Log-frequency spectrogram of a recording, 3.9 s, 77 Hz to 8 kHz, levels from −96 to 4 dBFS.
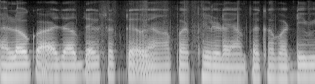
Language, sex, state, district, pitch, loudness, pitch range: Hindi, male, Chandigarh, Chandigarh, 110 Hz, -17 LUFS, 105-115 Hz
